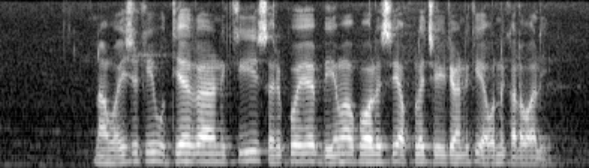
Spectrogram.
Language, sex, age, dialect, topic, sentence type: Telugu, male, 18-24, Utterandhra, banking, question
